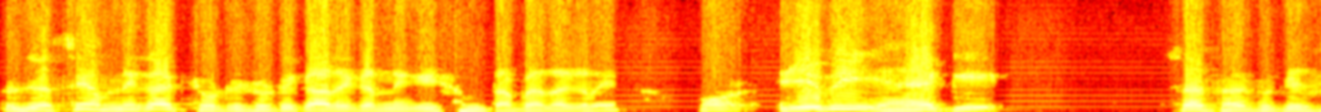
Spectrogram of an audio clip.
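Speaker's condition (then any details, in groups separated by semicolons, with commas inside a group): Cerebral palsy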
